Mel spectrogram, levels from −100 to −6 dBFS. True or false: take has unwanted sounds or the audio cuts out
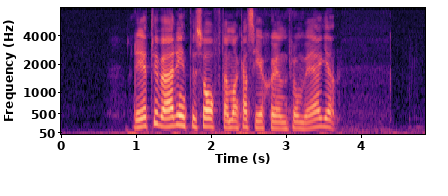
false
